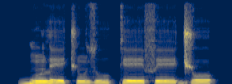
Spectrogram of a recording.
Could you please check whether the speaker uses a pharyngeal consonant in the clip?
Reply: no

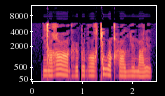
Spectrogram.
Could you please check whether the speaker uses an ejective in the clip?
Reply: no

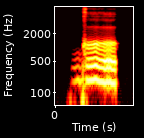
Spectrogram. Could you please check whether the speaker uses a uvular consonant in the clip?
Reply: no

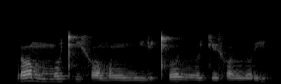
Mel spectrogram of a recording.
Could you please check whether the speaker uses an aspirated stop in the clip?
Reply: yes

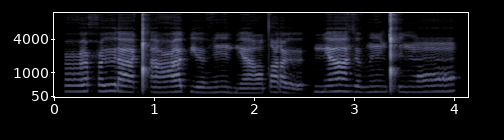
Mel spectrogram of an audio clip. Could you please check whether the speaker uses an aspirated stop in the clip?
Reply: no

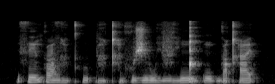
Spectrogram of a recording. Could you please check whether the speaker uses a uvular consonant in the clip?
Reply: yes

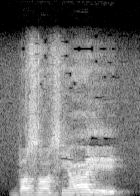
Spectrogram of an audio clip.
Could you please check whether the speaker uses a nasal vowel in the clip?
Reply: yes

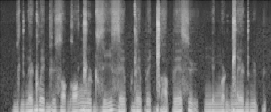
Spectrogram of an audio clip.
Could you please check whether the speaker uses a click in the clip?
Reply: yes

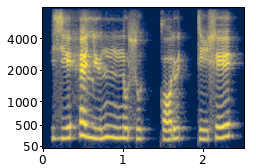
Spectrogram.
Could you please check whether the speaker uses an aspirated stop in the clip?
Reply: no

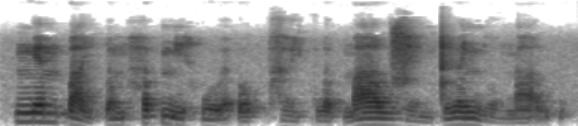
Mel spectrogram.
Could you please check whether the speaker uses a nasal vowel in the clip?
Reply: no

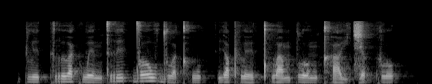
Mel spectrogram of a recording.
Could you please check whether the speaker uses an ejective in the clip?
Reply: no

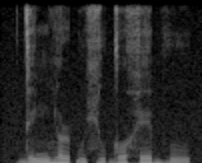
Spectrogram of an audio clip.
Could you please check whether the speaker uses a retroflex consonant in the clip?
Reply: no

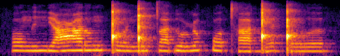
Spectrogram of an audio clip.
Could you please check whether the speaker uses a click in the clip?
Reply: yes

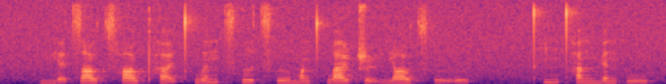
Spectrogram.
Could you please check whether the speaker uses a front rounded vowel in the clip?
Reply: no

